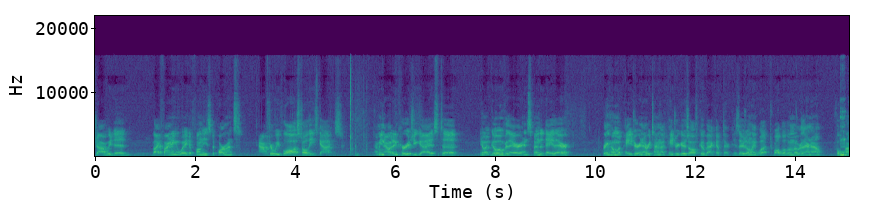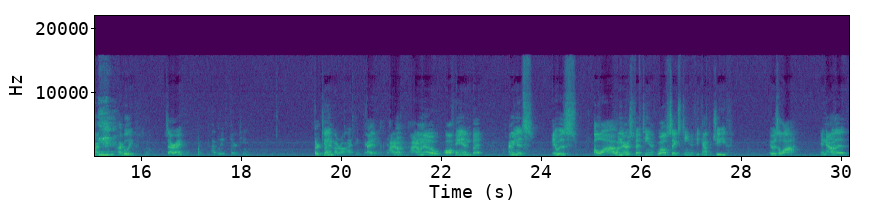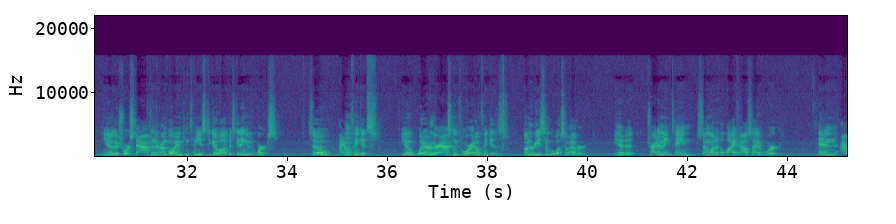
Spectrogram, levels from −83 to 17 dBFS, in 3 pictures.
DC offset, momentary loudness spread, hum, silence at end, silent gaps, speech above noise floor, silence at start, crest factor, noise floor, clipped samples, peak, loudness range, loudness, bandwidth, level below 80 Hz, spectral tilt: under 0.1%; 12 LU; none; 0 s; none; 23 dB; 0 s; 16 dB; -42 dBFS; under 0.1%; -4 dBFS; 4 LU; -18 LUFS; 16 kHz; -56 dBFS; -3.5 dB/octave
